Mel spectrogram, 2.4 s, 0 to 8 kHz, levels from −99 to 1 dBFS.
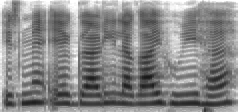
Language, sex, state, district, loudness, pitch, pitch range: Hindi, female, Jharkhand, Garhwa, -16 LUFS, 240 Hz, 230-250 Hz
